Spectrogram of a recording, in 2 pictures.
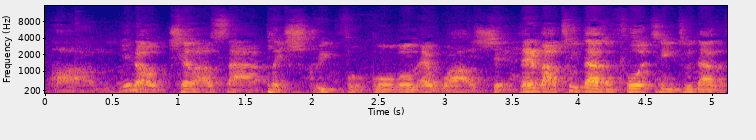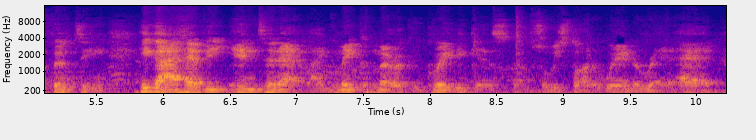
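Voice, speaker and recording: A man in his forties doing a stand-up set, telling stories in a laid-back way and breaking into loud shouted impressions. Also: lowish voice, brisk, hardly any pauses. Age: 40s. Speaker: stand-up comedian. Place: comedy club stage. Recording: roomy club sound from a distance.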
